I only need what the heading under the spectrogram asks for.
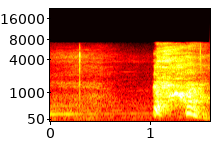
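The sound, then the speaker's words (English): After a second of quiet with a faint click, a single loud cough from a person talking during a recording bursts out and rings for about half a second. “Talking makes me cough, so I don't realize how much I cough until I start doing a recording.”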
